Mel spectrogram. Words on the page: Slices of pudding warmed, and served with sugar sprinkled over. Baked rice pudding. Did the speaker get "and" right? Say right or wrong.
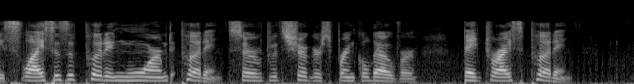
wrong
